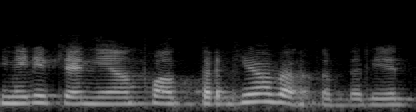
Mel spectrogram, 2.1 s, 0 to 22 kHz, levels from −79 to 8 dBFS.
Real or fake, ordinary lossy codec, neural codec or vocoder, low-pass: fake; Opus, 32 kbps; codec, 16 kHz, 0.5 kbps, X-Codec, HuBERT features, trained on general audio; 7.2 kHz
